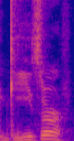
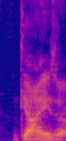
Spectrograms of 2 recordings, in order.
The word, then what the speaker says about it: geyser: Yeah, some people say geyser over here. I say geezer, I'm pretty sure. But yeah. Oh, it's Bufula. Oh no, hang on, that's an ice move in America pronounce it geyser.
